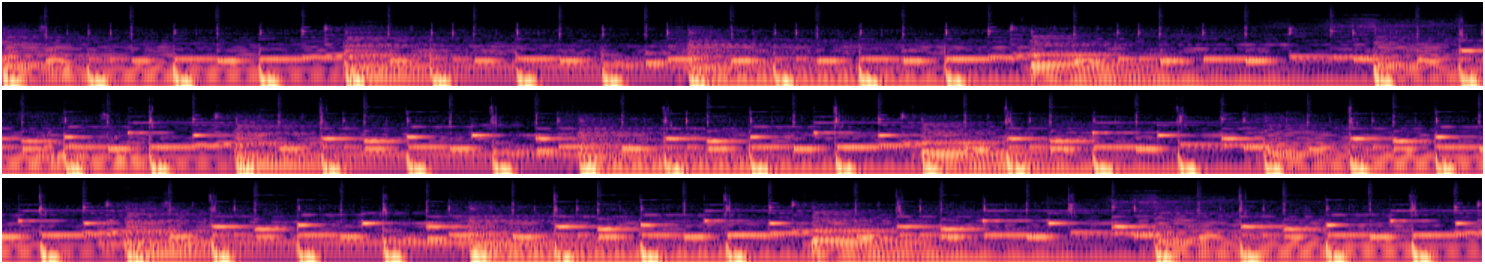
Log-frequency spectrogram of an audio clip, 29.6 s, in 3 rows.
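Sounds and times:
inspiring motivational corporate background music: 0.0s - 29.5s.

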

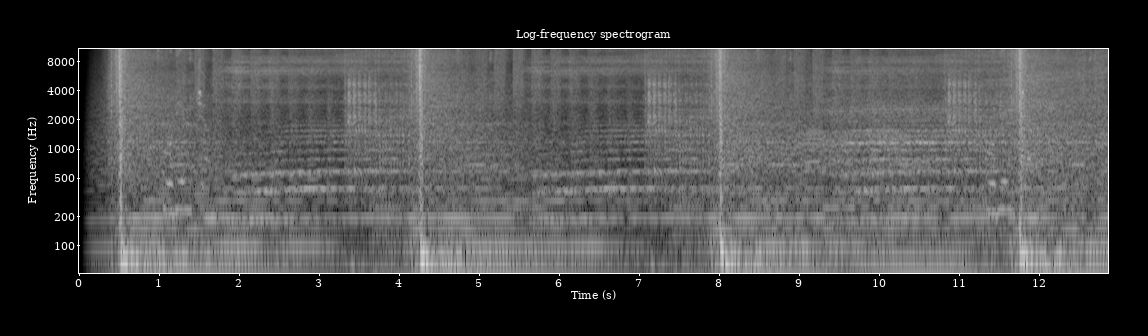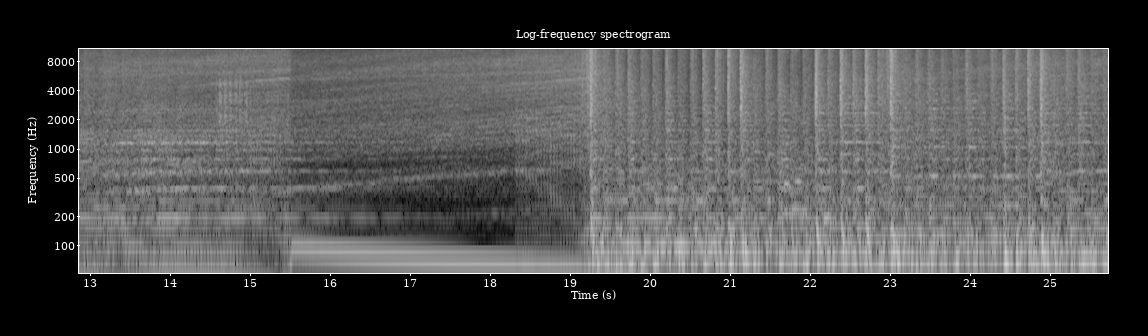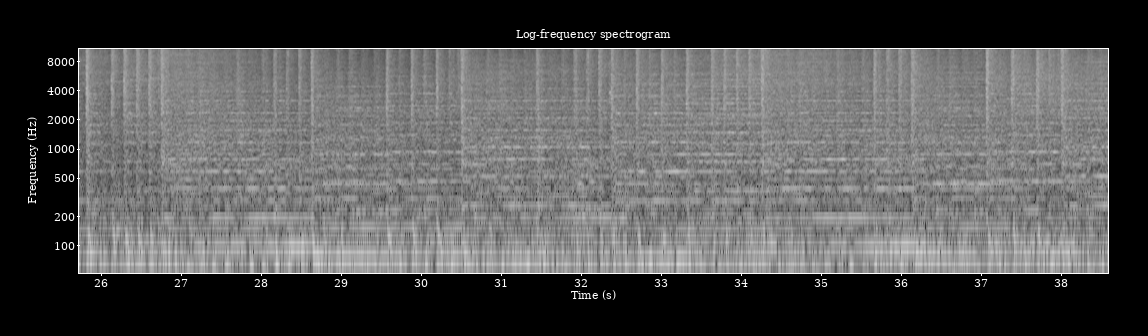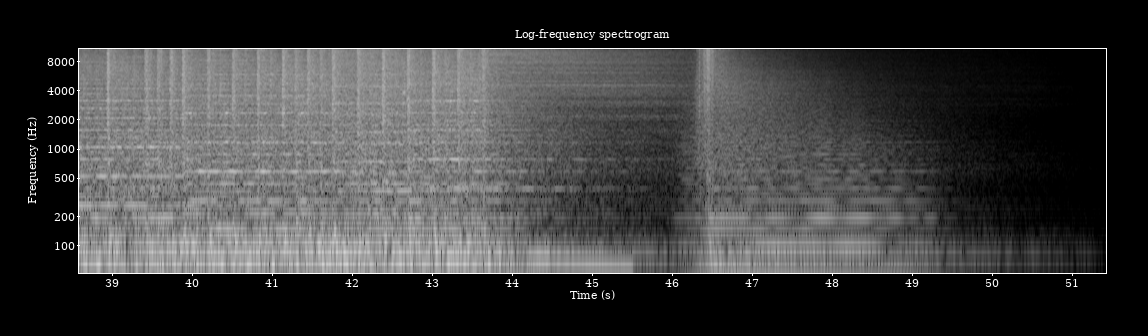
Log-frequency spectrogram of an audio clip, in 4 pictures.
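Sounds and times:
film trailer music: 0.0s - 50.2s.

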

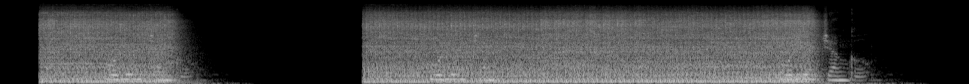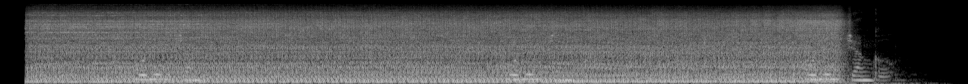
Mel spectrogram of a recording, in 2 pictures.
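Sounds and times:
jackhammer: 0.4s - 2.0s, 3.6s - 8.3s, 10.0s - 18.2s.

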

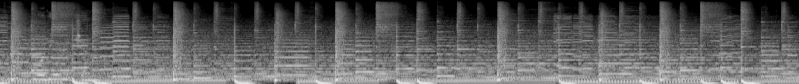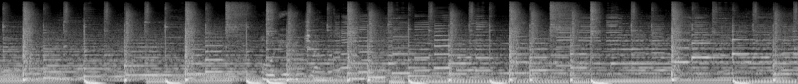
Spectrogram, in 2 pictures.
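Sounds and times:
relaxing saxophone soul music: 0.0s - 15.9s.

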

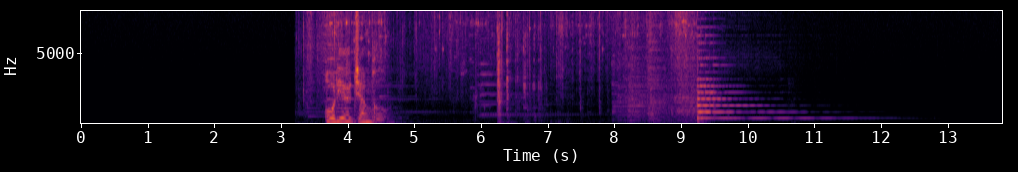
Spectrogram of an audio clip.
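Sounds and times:
broken piano: 3.3s - 9.6s.

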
